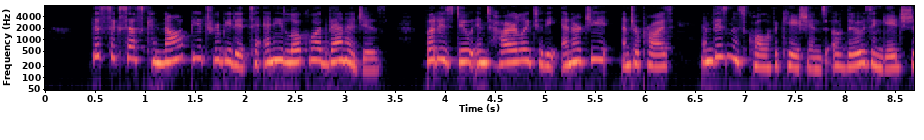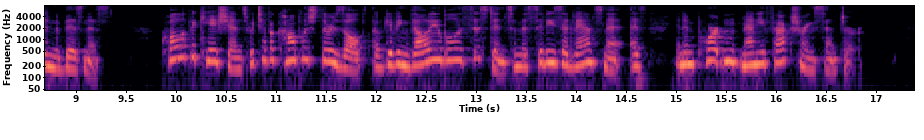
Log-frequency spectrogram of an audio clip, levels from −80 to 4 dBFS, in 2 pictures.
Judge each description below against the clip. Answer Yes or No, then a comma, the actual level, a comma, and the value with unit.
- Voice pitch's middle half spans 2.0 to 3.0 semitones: No, wide, 5.5 semitones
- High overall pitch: Yes, very high, 255 Hz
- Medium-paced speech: Yes, average, 155 wpm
